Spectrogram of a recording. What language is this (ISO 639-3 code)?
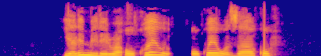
lug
